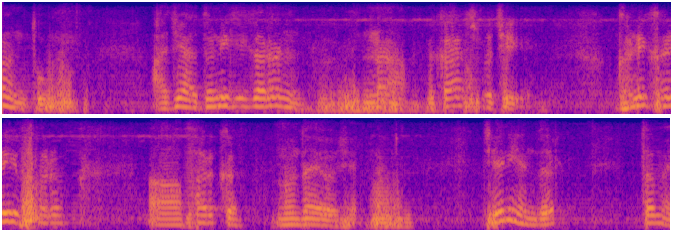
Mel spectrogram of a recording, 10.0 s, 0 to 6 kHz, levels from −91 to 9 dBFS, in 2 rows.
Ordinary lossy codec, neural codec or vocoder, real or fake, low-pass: Opus, 16 kbps; vocoder, 24 kHz, 100 mel bands, Vocos; fake; 5.4 kHz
